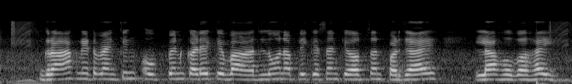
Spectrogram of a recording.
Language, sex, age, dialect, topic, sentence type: Magahi, female, 31-35, Western, banking, statement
